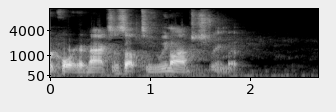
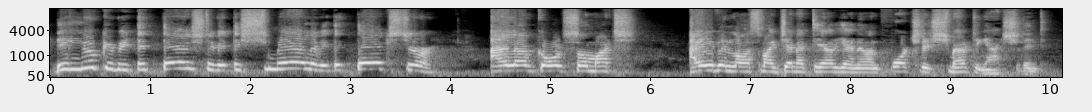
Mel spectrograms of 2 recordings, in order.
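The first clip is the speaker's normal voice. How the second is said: very high, slow, cartoonish villain voice; gold-obsessed villain, gloating; 12 semitones higher, slower than usual. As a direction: savor each word like an eccentric gold-mad villain. Plays a gold-obsessed film villain.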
